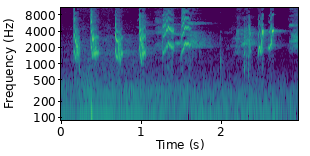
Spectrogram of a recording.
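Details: Tutor recording for young white-rumped shamas of a greater green leafbird in tembakan style: five evenly spaced, downslurred high chirps, then a short buzzy trill and a pair of sharp squeaks.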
